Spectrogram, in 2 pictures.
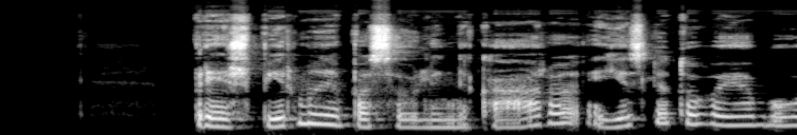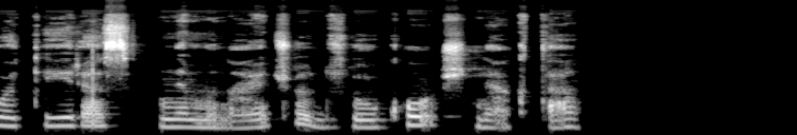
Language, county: Lithuanian, Klaipėda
